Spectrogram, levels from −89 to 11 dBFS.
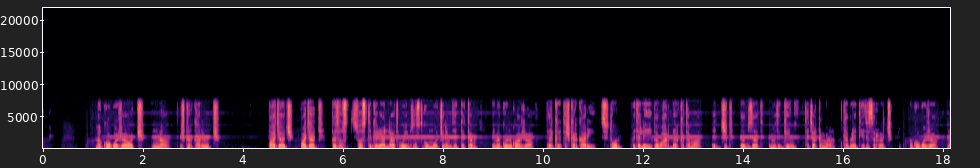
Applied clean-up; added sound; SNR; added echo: neural mask model RNNoise.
